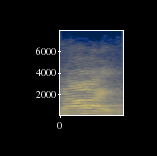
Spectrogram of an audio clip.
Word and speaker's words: light: और एक याद रखना, GST को हम लोग एक साथ में GHT, तीनों वर्ड को हम लोग टा से प्रोनाउंसिएशन करते हैं। जैसे MIGHT, माइट, LIGHT, लाइट, RIGHT, राइट, GHT को टा से पढ़ रहे हैं, ध्यान देंगे ना।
